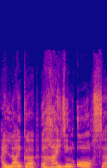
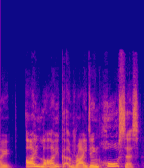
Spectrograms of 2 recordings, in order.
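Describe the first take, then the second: First: English with a thick French accent, dropped H; French learner's English, uvular R, silent H in "horse". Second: Slow, careful English with a breathed H in "horses"; drawn-out teacher's English, H clearly sounded in "horses"; correct English pronunciation. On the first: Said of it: "On dit pas horse". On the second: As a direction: model "horses" with an audible H and English R. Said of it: "vous aurez ce son". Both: Shown as a demonstration.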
